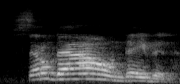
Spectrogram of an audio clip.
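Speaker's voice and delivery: very slow, very loud high shout; exasperated mother's shout; mom shouting. Acted. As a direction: stretch out settle down. Mom scolding angry David.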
